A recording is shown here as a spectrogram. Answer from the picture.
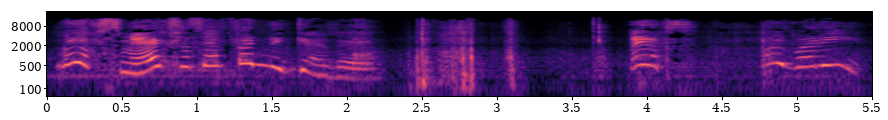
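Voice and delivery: very high sing-song voice to the dog; sweet high pet voice. Real, not acted. Girl calling her little dog to play, high baby talk.

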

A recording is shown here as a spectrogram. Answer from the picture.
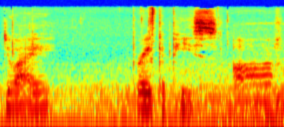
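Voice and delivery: quiet unvoiced wondering; whisper. Real, not acted. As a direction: whisper it to yourself.

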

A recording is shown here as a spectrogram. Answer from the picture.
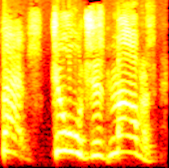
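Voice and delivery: high-pitched urgent warning; high character voice in alarm; alarmed cry. A narrator's reading. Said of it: "cried Missus Cranky".

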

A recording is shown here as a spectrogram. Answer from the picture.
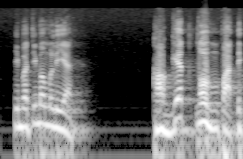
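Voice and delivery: ordinary delivery

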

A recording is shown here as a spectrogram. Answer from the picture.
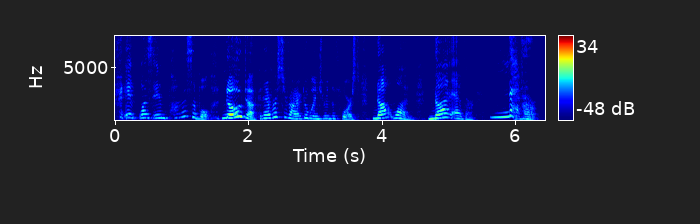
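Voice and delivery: high, loud insistent protest; emphatic disbelief. Acted. Flock duck seeing papa alive, emphatically disbelieving. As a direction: declare it with rising force, phrase by phrase.

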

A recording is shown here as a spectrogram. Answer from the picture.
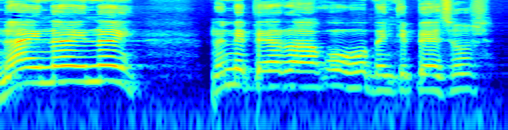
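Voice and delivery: acted-out child bursting with news; excited child. Child runs home calling mother.

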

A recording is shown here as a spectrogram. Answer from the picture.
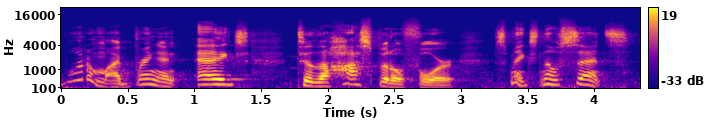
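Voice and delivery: high, incredulous what-on-earth musing; baffled inner thought. Retold or imitated. Son baffled at being sent to the hospital with eggs, incredulous.

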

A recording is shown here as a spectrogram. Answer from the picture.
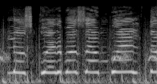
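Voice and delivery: very high, loud cry; little girl calling out in alarm; piercingly high child's yell; girl's shout. A narrator's reading. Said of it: "gritó una de las niñas".

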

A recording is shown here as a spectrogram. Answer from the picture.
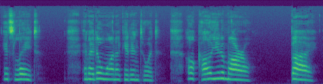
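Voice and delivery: tired daughter excusing herself to her mother; Alice on the phone. Acted. Alice ending the call.

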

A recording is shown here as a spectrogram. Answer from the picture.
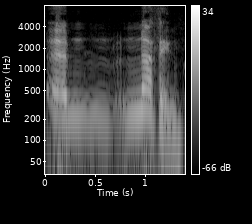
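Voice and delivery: high, hesitant stammer; flustered cover-up. Acted. Rabbit hiding the secret from Old Bear, flustered. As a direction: fumble for an innocent answer.

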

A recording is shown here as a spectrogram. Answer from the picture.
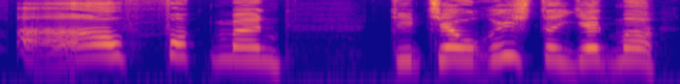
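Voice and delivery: very high, loud panicked scream. A narrator's reading. Mohammed with his wreath on fire, screaming for help. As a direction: shriek for help in pain. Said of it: "lød der et skrig".

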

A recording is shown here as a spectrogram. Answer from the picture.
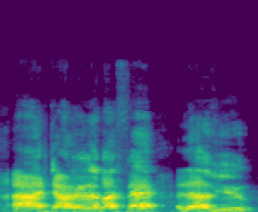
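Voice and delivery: high, loud mock wrestler fawning over his fans; mock wrestler calling out to his fans, loud and high. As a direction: ham up a cheesy babyface thanking the crowd. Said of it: "some dude named Dominic".

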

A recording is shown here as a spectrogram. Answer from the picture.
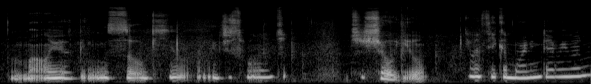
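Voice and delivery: high cooing pet voice; talking to dog. Real, not acted. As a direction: coo sweetly at the puppy. Cooing over her cute dog.

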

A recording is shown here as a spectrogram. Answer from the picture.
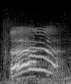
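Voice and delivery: high-pitched short scream; startled yelp. Real, not acted. Player hit mid-fight in a game, high startled yelp. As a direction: yelp in sudden alarm.

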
